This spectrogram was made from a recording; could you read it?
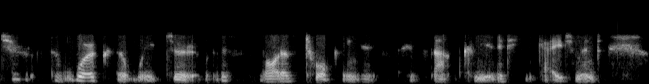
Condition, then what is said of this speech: Spasmodic dysphonia. I have strategies like actually holding my voice box while I speak.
